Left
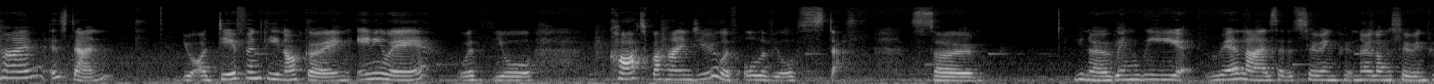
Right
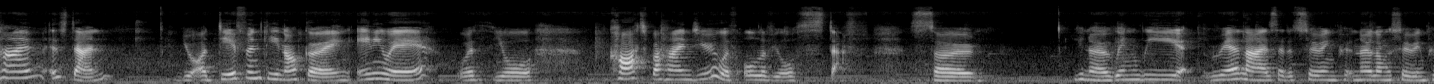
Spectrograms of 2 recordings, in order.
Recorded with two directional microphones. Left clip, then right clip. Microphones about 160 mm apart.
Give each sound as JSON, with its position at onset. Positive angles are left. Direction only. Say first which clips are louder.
{"t": 0.0, "sound": "a sound", "louder": "right 8 dB", "side_deg": 50}
{"t": 2.0, "sound": "speech", "louder": "right 6 dB", "side_deg": 50}
{"t": 5.0, "sound": "speech", "louder": "right 4 dB", "side_deg": 15}
{"t": 6.1, "sound": "speech", "louder": "right 6 dB", "side_deg": 50}
{"t": 9.3, "sound": "speech", "louder": "right 5 dB", "side_deg": 50}
{"t": 10.8, "sound": "speech", "louder": "right 6 dB", "side_deg": 50}
{"t": 12.1, "sound": "a woman's voice", "louder": "right 6 dB", "side_deg": 30}
{"t": 12.5, "sound": "speech", "louder": "right 8 dB", "side_deg": 50}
